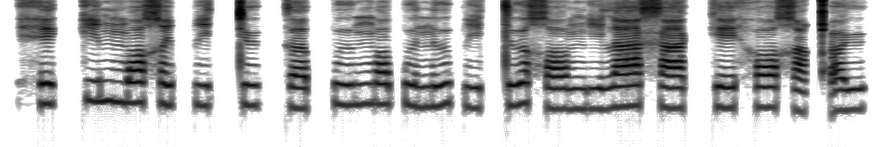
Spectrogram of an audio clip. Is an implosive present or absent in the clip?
absent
